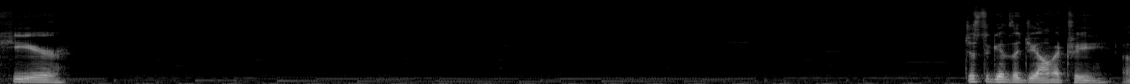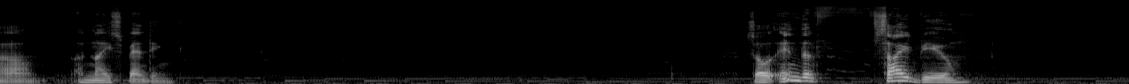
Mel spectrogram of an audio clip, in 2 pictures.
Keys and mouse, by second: 0.5 KP_7, 1.0 super+r, 3.1 s, 4.1 g, 6.9 2, 7.2 3, 7.7 1, 9.0 Tab, 9.2 middle click, 9.2 right click, 9.7 alt+z, 10.3 click, 10.5-11.9 middle drag, 11.9-13.4 drag, 12.7 alt+z, 13.7 click, 13.8-15.3 right drag, 15.3-16.0 middle drag, 16.0-19.1 right drag, 19.6 KP_3, 20.3-22.5 drag.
